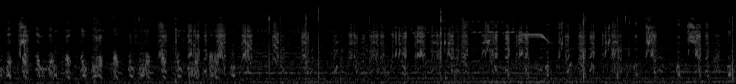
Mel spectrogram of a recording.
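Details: Chukar partridges calling in a dense, overlapping chorus of short, harsh clucking notes repeated rapidly. A steady low hum runs underneath.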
